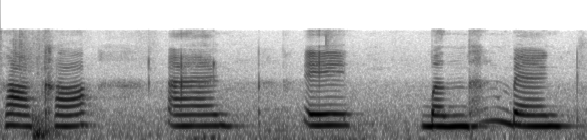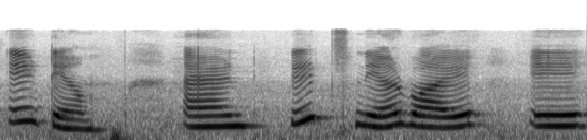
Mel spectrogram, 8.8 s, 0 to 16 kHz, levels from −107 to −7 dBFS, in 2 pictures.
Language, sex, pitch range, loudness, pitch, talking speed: English, female, 265-290 Hz, -16 LUFS, 275 Hz, 75 wpm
